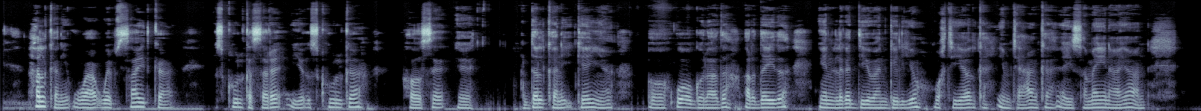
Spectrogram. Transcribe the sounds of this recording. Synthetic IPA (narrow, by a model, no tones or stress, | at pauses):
hɐlkʰɐnɪwɑːwɛbsɐjd̪kʰɐ | ɪskʰuːlkʰɐsɐɾɛijɔɪskʰuːlkʰɐ | hɔːsɛɛː | d̪ɐlkʰɐnɪkʰɛnjɐɔːʊɔɣɔlaːðɐɐrd̪ɛjðɐɪnlɐɣɐd̪iːwaːŋɡɛlɪjɔwɑχt̪ʰɪjaːlkʰɐɪmt̪ʰɪħaːŋkʰɐɛjsɐmɛjnɐjaːn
